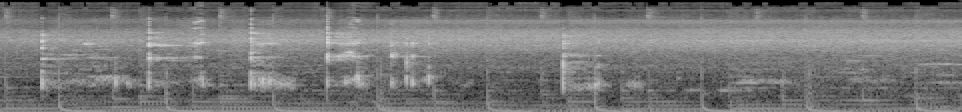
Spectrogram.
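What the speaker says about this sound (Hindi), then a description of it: "ये दही भी इसके अंदर डाल दूँगी।" Yogurt goes into a pot of spicy chicken biryani with steady sizzling underneath. A spoon scrapes and stirs in a repeated rhythm, close and fairly loud.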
